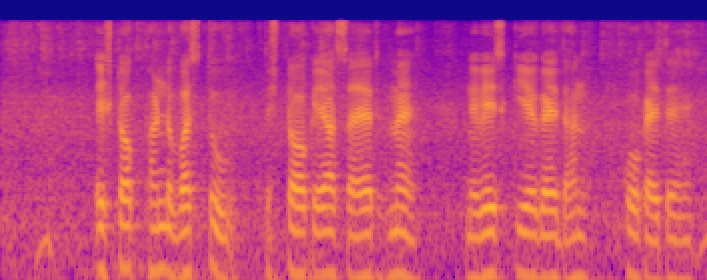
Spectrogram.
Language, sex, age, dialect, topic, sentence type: Hindi, male, 25-30, Kanauji Braj Bhasha, banking, statement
